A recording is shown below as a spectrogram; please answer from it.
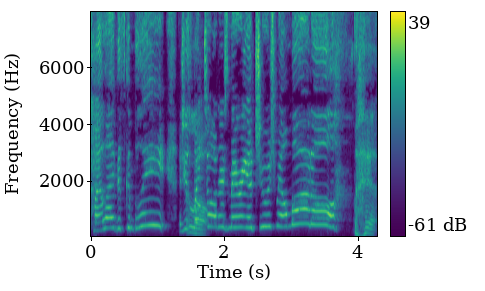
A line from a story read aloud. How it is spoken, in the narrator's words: Fran literally yells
